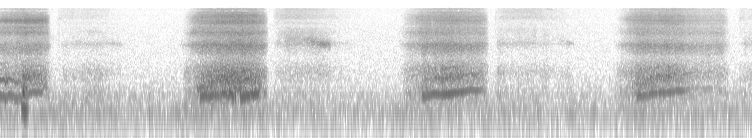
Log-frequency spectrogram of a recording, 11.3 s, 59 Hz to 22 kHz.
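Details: Sleeping cat snoring in rhythmic bursts, about 18 breaths a minute, each with a whistling, buzzing tone and quiet pauses between.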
